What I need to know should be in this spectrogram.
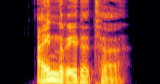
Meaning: inflection of einreden: 1. first/third-person singular dependent preterite 2. first/third-person singular dependent subjunctive II
- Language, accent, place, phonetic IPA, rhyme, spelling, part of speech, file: German, Germany, Berlin, [ˈaɪ̯nˌʁeːdətə], -aɪ̯nʁeːdətə, einredete, verb, De-einredete.ogg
